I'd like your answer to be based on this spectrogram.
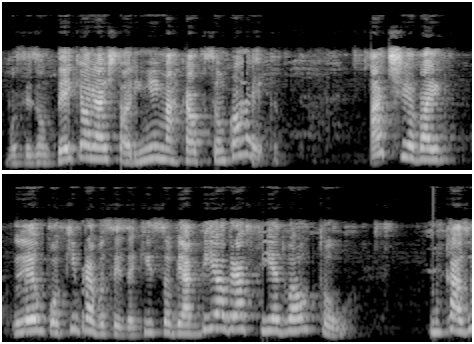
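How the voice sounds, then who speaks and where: A Brazilian woman teaching first graders in a sing-song way, stretching words slowly for small children. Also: sits high, highs cut off. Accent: Brazilian Portuguese. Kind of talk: teaching a recorded lesson to young children.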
